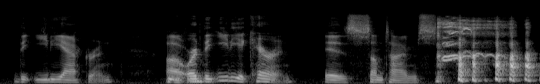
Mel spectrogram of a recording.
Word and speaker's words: Ediacaran: The Ediacarian is sometimes also used, but usually it's Ediacaran.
